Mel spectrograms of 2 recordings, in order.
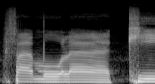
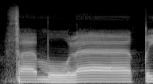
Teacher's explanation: huruf kaf dia keluar percikan nafas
